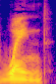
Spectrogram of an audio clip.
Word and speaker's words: wind: said ben said a road can wind like that so the pronunciation is wind there's a song by the beatles the long and winding road where in the room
